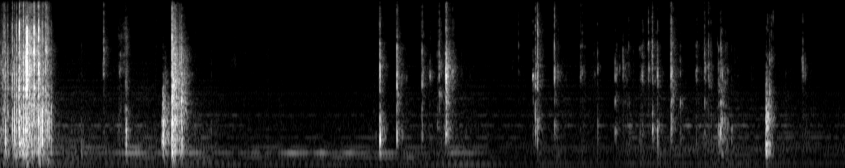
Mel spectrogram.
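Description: Cards drawn and shuffled from an angel card deck, with a burst of riffling at the start followed by scattered soft taps and slides of card stock, close up and quiet.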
